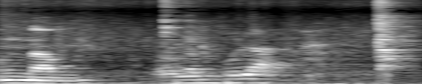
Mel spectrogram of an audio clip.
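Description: Pork skin chicharon sizzling as it fries in oil in a wok, stirred with a utensil, with a sharp clank of the utensil on the pan near the end.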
